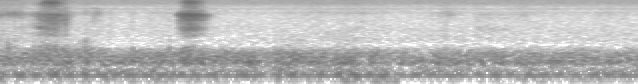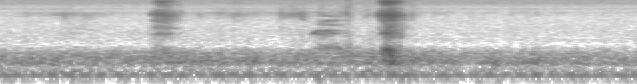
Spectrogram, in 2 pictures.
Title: Possibly a cold? Sneezes, blows, and tissue shows.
